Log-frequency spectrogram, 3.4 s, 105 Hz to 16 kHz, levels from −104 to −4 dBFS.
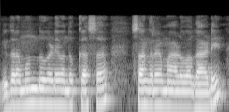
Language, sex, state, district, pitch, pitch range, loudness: Kannada, male, Karnataka, Bidar, 145 Hz, 140-150 Hz, -16 LUFS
